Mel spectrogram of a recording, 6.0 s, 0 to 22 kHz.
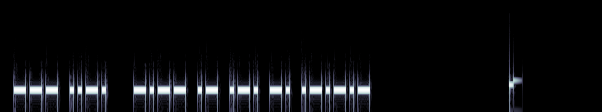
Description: Morse code, heard as a keyed tone, about 30 wpm, 700 Hz. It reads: OF YARN.
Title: Additional Easy Phrases 30wpm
